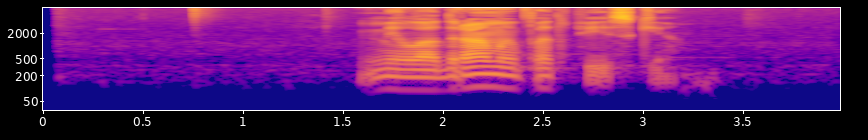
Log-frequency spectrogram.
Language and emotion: Russian, sad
